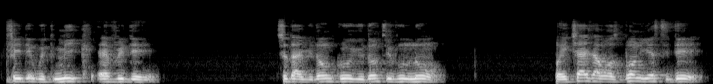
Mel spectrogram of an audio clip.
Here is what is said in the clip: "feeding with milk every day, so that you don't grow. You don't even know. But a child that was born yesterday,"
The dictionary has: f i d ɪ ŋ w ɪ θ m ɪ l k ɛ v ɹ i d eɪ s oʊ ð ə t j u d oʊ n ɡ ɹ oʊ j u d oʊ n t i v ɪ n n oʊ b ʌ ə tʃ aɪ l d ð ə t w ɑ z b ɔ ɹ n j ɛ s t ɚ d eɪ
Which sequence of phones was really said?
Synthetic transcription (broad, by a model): f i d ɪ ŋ w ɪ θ m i k ɛ v ɹ i d eɪ s oʊ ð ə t j u d oʊ n ɡ ɹ oʊ j u d oʊ n t i v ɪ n n oʊ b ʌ ə tʃ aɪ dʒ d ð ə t w ɑ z b ɔ n j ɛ s t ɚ d eɪ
